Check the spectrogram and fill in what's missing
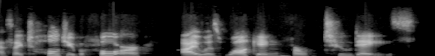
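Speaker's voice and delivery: grumbly, grudging, grumbling tone. Voicing a character who answers a player's question, grumbling. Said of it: "kind of grumbles and says".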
